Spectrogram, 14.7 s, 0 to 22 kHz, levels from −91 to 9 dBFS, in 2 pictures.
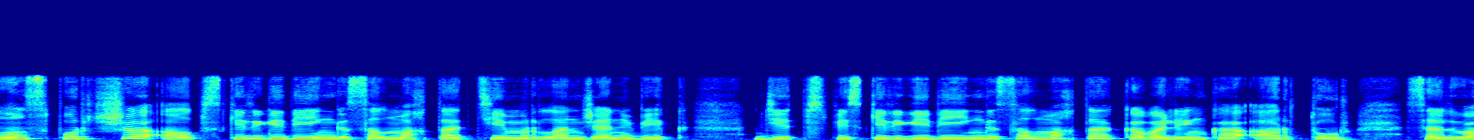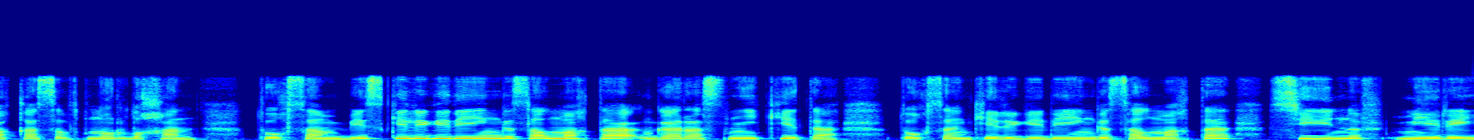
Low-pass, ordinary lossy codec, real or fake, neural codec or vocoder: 9.9 kHz; none; fake; autoencoder, 48 kHz, 128 numbers a frame, DAC-VAE, trained on Japanese speech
